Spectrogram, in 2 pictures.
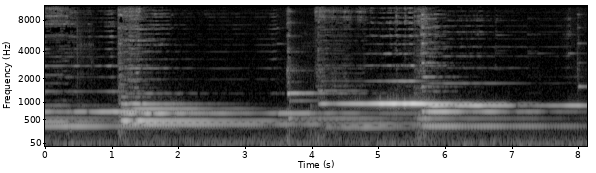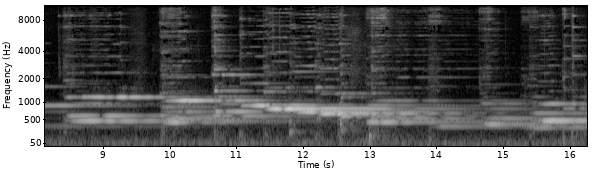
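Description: A glass harmonica plays soft, sustained ringing tones. Its pure glassy notes overlap and blend into a slow, gentle melody, swelling and fading without any accompaniment.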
